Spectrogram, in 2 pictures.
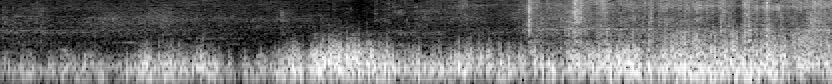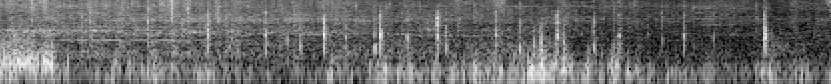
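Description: Large radio-controlled sailplane touching down and rolling across mown grass close by: a rough rushing rumble that swells about a second and a half in and dies away after about four and a half seconds, leaving a lower hiss.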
